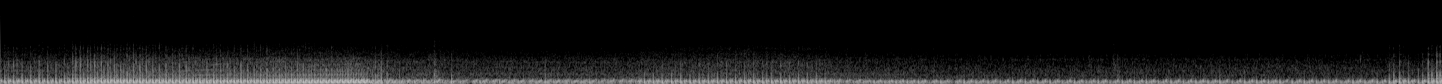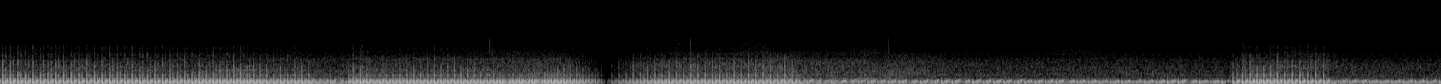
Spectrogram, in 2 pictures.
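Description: Yamaha V-Star 1300 V-twin engine running while riding, pulling harder in two stretches, near the start and from about halfway, and easing off between them.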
